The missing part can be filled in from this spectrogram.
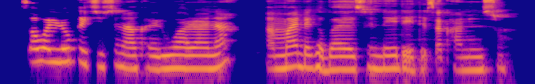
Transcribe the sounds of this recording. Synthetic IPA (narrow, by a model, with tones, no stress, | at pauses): sʼɐ˦wɐ˦nloː˦kɐ˨t͡ʃiː˦sʊ˦naː˨kɐ˨ɽɽʊ˦waː˦ɽaː˦naː˦ | ʔa˨mːaː˦dɐ˨ɡa˨baː˦ja˦sʊ˦nda˦jda˨˦ta˨sʼɐ˨kʰaː˦nɪ˦nsu˨ʔ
